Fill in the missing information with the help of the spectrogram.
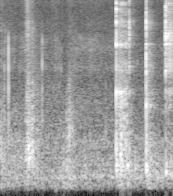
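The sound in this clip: A spoon scraping and clinking in a pot of thick, nutmeg-spiced mixture being stirred, with a few faint scrapes followed by three sharper clinks near the end.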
